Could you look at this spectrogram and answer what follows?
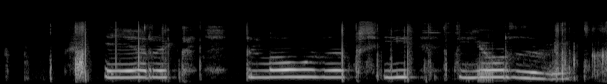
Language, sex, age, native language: Icelandic, male, 6, Icelandic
